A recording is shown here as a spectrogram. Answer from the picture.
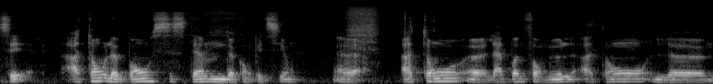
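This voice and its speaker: Speaking at a very slow pace, a man keeps a medium pitch and fairly even intonation. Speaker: sport performance consultant. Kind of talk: panel discussion.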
